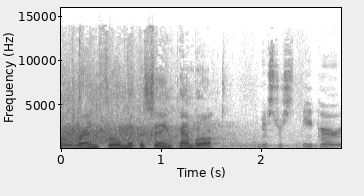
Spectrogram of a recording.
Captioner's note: some Applause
